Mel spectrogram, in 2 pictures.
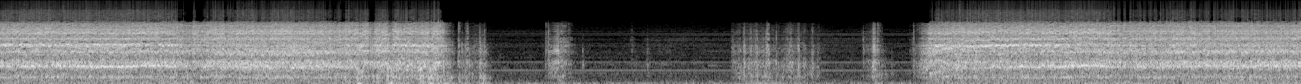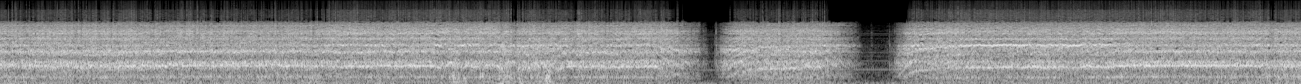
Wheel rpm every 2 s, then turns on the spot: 210, 200, 40, 10, 70, 210, 220, 230, 230, 170, 100, 180, 230.
none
